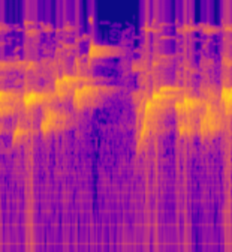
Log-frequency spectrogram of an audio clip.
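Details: White-rumped shama song in two bursts: clear whistled notes stepping up and down, a thin high note, a brief pause, then more rich slurred whistles.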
